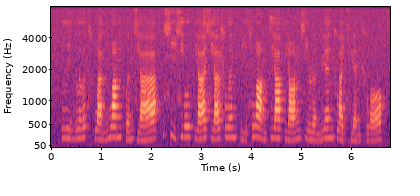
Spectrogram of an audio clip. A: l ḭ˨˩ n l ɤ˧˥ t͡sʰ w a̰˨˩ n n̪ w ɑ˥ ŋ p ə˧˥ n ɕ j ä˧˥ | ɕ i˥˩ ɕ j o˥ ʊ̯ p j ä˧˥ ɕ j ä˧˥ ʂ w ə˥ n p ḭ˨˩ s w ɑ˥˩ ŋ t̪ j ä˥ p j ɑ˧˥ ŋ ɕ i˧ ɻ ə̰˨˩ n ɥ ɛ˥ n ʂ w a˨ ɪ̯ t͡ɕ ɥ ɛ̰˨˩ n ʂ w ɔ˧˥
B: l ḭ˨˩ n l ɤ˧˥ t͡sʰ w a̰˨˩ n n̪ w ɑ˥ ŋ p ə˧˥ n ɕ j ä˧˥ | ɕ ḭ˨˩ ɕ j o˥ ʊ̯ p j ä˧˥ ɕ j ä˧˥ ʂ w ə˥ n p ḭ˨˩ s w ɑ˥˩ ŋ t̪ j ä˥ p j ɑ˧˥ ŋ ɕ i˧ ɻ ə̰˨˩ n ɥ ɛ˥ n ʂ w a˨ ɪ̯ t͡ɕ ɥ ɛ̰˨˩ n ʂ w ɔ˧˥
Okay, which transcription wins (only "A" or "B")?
A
